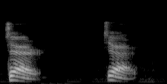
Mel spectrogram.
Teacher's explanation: En chino, en este caso, los del norte añaden mucho la R al final de las palabras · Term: añadir una R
